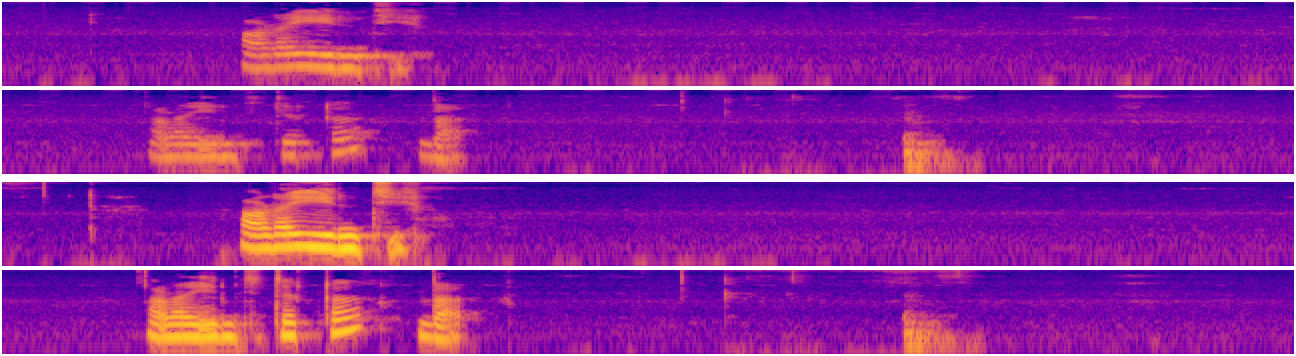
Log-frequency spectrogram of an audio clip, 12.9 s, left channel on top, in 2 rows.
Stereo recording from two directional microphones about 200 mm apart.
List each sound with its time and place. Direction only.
1.1 s speech: 65° right (ahead or behind)
7.2 s speech: 70° right (ahead or behind)
9.8 s tick: 55° right (ahead or behind)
